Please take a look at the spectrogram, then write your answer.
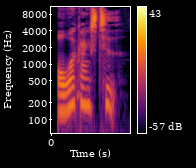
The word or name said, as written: overgangstid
